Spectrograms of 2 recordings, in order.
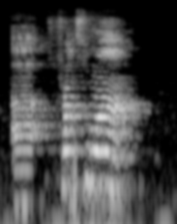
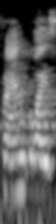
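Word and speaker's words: François: For example, in French nouns and voiceless consonant, French কিন্তু প্রচুর পরিমাণে ভয়েসলেস কনসোন্যান্ট আছে যার উচ্চারণ হয় না। আমরা দেখেছি, ফর এক্সাম্পল, ফ্রাঁসোয়া, FRANCOIS, ফ্র্যাঙ্কওয়াইস, তাই তো?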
